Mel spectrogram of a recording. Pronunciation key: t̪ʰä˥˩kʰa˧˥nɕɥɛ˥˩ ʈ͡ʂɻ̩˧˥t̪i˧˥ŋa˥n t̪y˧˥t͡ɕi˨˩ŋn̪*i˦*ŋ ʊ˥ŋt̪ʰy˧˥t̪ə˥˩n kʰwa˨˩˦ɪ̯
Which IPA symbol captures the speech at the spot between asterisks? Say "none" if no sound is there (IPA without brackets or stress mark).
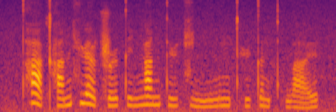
i˦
